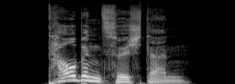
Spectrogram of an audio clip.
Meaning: dative plural of Taubenzüchter
- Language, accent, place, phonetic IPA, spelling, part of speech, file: German, Germany, Berlin, [ˈtaʊ̯bn̩ˌt͡sʏçtɐn], Taubenzüchtern, noun, De-Taubenzüchtern.ogg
